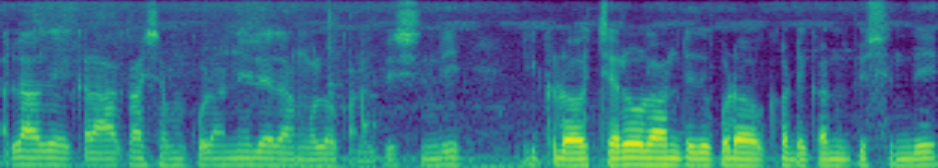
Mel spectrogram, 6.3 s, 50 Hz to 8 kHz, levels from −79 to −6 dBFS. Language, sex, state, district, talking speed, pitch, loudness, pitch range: Telugu, male, Andhra Pradesh, Sri Satya Sai, 115 wpm, 110 Hz, -19 LUFS, 105-115 Hz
